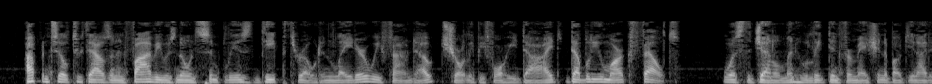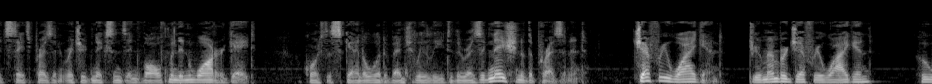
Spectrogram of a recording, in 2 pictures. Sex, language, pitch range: male, English, 90-110 Hz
